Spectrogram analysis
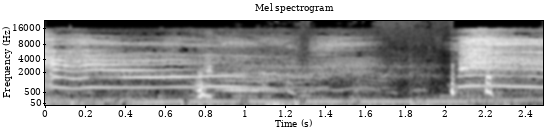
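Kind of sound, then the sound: animal, cat yowling loudly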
